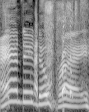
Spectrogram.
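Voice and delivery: slow, loud narrator impression; drawn-out, badly faked storyteller voice; Morgan Freeman. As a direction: announce it like a weighty film voiceover. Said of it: "I said Morgan Freeman".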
